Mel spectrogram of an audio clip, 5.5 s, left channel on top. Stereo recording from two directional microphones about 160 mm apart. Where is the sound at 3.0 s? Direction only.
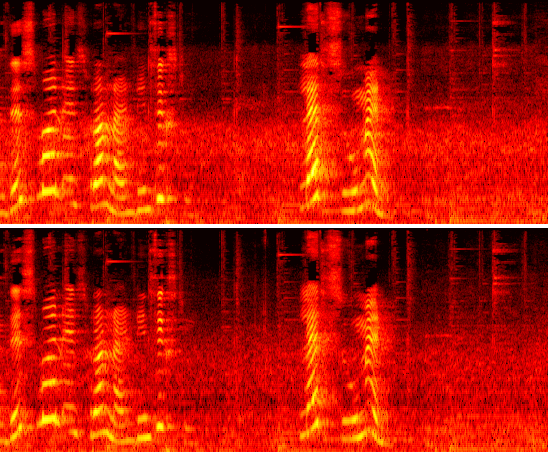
45° right (ahead or behind).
